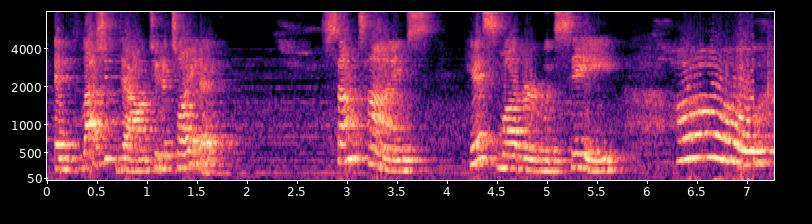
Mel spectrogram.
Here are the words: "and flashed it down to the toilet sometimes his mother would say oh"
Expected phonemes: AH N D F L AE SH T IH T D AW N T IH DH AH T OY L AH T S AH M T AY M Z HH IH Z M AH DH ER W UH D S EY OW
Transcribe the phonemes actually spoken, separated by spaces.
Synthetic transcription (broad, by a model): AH N F L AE SH IH T D AW N T IH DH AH T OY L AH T S AH M T AY M Z HH IH Z M AH DH ER W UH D S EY OW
